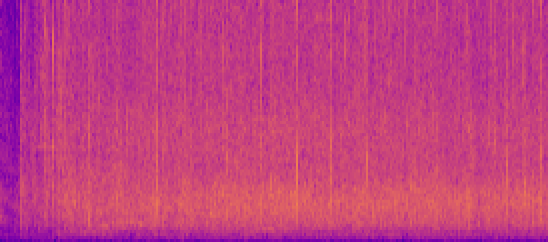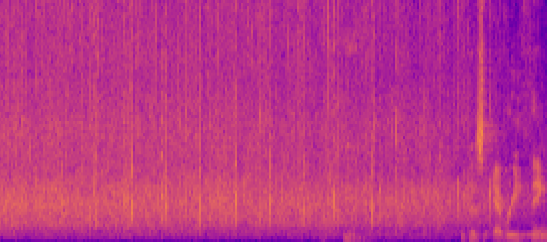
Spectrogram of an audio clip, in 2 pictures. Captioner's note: applause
